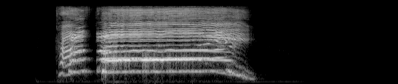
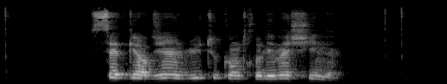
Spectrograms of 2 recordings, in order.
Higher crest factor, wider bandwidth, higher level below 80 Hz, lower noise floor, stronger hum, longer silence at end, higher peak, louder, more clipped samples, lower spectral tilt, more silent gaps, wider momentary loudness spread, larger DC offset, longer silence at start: second, 14 dB vs 20 dB; about the same, 16.5 kHz vs 15.5 kHz; first, -78 dBFS vs -90 dBFS; second, -66 dBFS vs -80 dBFS; neither; first, 1.5 s vs 1.1 s; first, 0 dBFS vs -8 dBFS; first, -9 LUFS vs -26 LUFS; neither; second, 4 dB/octave vs 0 dB/octave; neither; about the same, 11 LU vs 11 LU; neither; second, 0.6 s vs 0.9 s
